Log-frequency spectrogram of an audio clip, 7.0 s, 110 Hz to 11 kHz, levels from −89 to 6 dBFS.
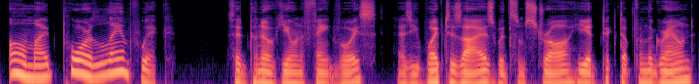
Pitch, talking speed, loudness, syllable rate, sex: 125 Hz, 225 wpm, -18 LUFS, 5.0 syllables/s, male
